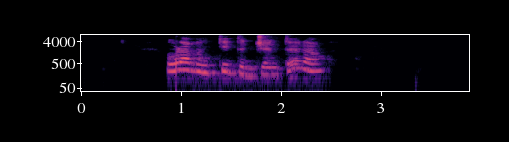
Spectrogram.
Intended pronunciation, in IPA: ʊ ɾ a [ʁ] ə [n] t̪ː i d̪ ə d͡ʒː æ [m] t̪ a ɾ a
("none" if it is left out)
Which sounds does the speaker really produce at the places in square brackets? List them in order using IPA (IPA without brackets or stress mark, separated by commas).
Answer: ʁ, n, n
